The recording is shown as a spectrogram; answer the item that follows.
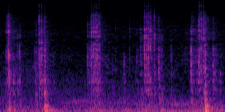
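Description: Ratchet wrench clicking in about five short strokes, roughly two a second, as a nut is tightened on a car battery cable terminal.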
